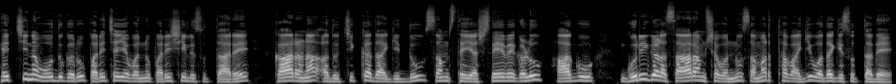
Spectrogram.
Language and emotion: Kannada, neutral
